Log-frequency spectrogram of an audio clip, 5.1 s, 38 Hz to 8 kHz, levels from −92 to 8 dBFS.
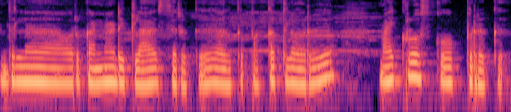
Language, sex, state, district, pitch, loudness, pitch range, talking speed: Tamil, female, Tamil Nadu, Kanyakumari, 160 Hz, -17 LUFS, 155-170 Hz, 115 wpm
